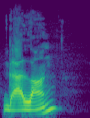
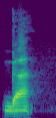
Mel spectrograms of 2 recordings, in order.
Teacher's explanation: a velar sound because there is closure with the back of the tongue against the velum. And then it is an implosive stop, which we call because the sound is fully closed, but also the sound goes inward.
